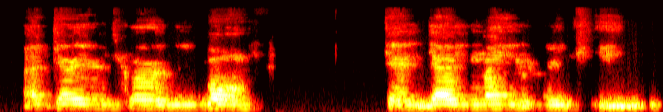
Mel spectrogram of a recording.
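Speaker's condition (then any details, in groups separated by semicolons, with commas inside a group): Cerebral palsy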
